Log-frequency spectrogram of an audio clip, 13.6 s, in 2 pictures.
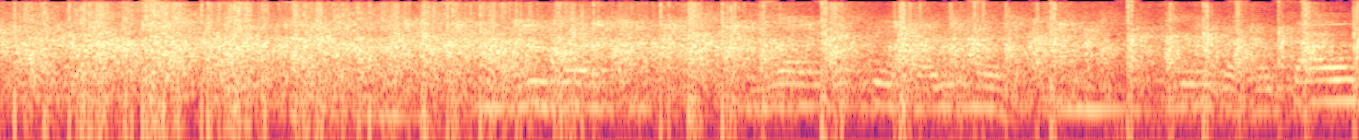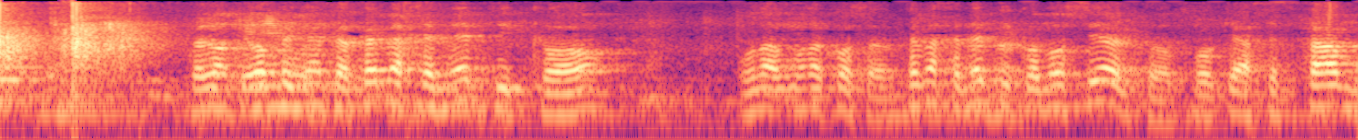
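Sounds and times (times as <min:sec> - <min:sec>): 
audience applause: 0:00.0 - 0:07.6
speech: 0:06.6 - 0:07.0, 0:07.8 - 0:13.5.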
